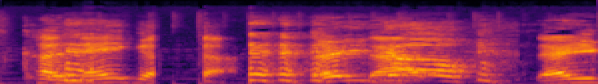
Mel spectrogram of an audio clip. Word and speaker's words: Kanaga: So this is how you pronounce it. It's Kanega. You say it Kanega. Like that? What do you mean by that? See, that's the key. It's Canega.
